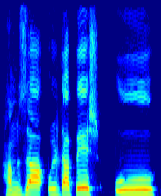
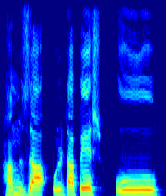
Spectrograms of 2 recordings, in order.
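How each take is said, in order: The two takes are said the same way.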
